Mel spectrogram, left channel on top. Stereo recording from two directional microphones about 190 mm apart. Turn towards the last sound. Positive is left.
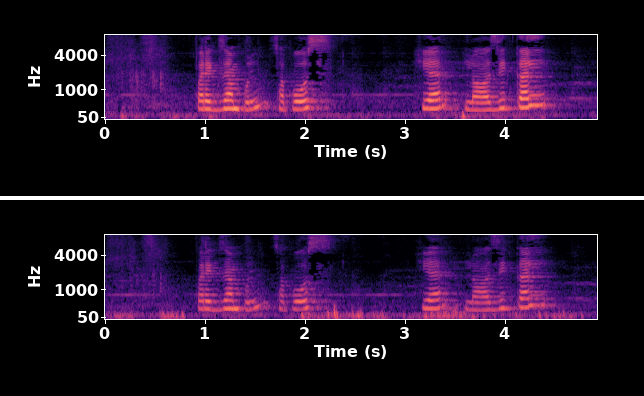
turn(degrees=50)  # may be behind; listen again after turning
